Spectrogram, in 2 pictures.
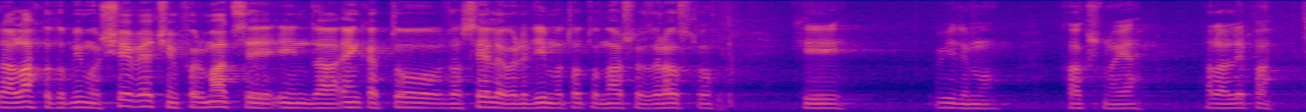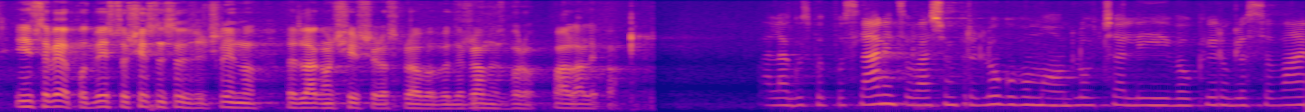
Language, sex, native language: Slovenian, male, Slovenian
